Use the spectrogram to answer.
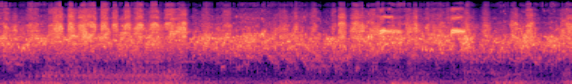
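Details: Colony of Australian budgies in an aviary, singing and chirping: a dense, continuous wash of high twittering and warbled chirps from many birds at once, with a few sharper whistled notes standing out.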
